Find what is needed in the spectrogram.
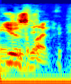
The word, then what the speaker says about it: Uslan: I don't know how to pronounce his last name. – Uslan. Right. – Uslan.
